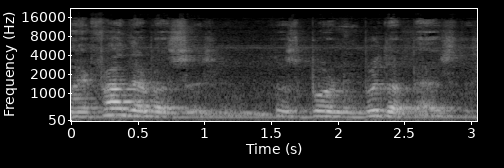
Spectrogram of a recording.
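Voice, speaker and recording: This man's voice is high-pitched for a man and delivered at a very slow pace with fairly even intonation. Noticeable background noise and audible room echo surround him. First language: Hungarian. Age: 80s+. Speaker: Holocaust survivor. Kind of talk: oral history interview. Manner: halting, many repeated words.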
